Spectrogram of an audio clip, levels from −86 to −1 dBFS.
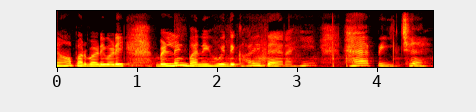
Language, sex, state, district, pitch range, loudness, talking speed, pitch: Hindi, female, West Bengal, Dakshin Dinajpur, 220-260 Hz, -24 LUFS, 155 wpm, 240 Hz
